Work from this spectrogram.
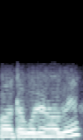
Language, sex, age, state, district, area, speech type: Bengali, female, 18-30, West Bengal, Birbhum, urban, conversation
